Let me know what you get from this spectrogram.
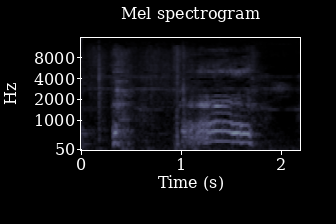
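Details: A black Labrador retriever in the front yard barks at rabbits: one sharp bark, then a longer, drawn-out whining bark.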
